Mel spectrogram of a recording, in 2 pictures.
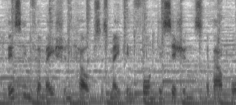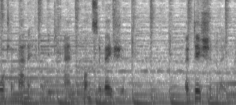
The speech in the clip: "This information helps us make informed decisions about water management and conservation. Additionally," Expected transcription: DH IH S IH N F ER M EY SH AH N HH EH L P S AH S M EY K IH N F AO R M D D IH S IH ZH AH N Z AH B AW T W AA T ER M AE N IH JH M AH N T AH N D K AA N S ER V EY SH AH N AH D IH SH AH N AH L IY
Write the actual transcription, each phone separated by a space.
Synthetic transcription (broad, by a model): DH IH S IH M F ER M EY SH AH N HH EH L P S AH S M EY K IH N F AO R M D D IH S IH ZH AH N Z AH B AW T W AA T ER M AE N IH JH M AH N T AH N K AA N S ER V EY SH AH N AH D IH SH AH N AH L IY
